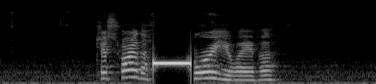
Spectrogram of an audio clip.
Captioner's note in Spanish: bip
